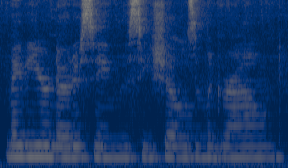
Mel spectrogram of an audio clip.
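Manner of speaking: unhurried meditation voice with long pauses; guided meditation. Real, not acted. Therapist leading clients into an inner peaceful place, guided meditation. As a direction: guide them gently, leaving space between phrases.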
